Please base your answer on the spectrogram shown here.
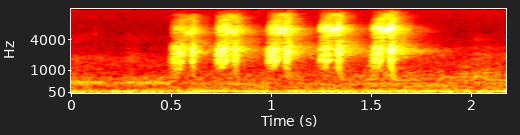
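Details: Eurasian magpie chattering on a walking path in Korea: five evenly spaced, hoarse, rasping notes delivered in a little over a second.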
